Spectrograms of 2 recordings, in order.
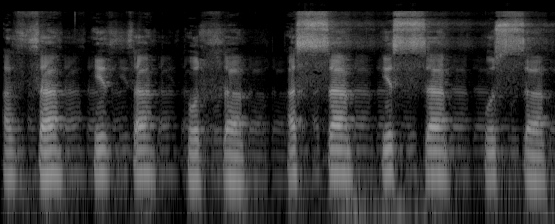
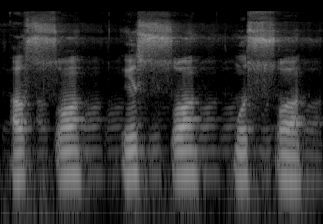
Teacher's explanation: سین میں سیٹی کی آواز نکلے، سواد میں بھی تھوڑی نکلے گی، اس کو پر کر کے پڑھیں گے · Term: سین اور سواد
